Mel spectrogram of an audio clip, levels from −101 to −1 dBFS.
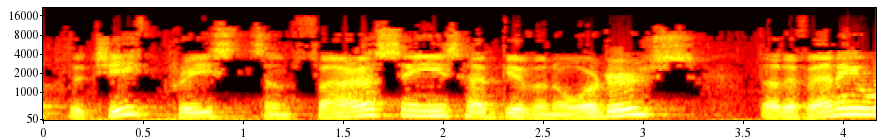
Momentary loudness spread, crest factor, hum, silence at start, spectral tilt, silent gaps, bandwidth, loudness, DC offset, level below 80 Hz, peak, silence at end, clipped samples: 10 LU; 12 dB; none; 0 s; -5 dB/octave; none; 16 kHz; -13 LUFS; under 0.1%; -42 dBFS; 0 dBFS; 0 s; under 0.1%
